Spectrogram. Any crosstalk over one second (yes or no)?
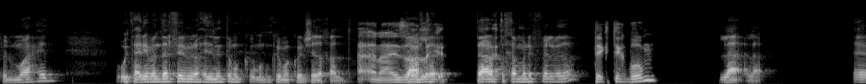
no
